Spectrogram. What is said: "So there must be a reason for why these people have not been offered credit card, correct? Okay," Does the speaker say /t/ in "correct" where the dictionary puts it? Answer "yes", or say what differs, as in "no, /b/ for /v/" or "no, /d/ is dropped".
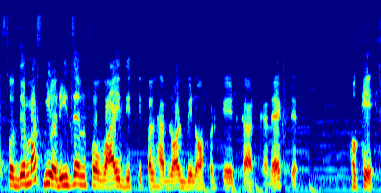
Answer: yes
